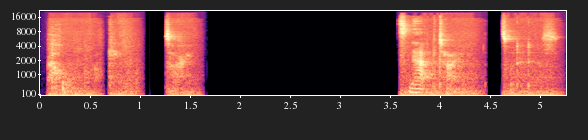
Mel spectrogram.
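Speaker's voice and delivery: whispered so the dog can sleep. Real, not acted. Owner whispering as her dog naps, hushed. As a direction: whisper softly, nap time.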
